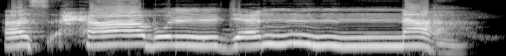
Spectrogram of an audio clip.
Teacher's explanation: اور اگر گول تا ہو تو اس پہ وقف کرنے کا طریقہ کیا ہوتا ہے کہ گول تا کو جب بھی وقف کرتے ہیں تو ہائے ساکنہ سے بدل دیتے ہیں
